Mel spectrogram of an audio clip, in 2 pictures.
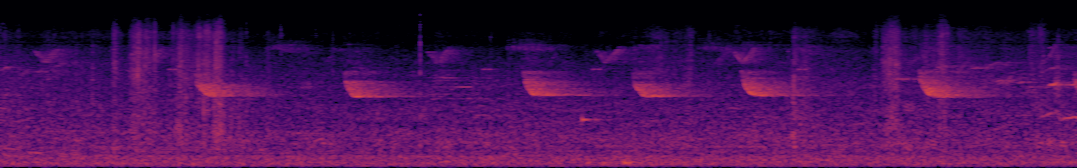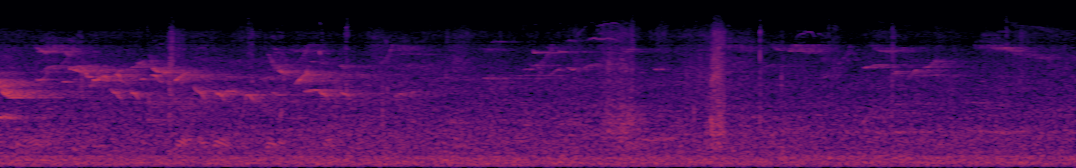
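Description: A bird calling over and over: short notes that each drop in pitch, repeated every second or two through the first half, with a few faint clicks later on.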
